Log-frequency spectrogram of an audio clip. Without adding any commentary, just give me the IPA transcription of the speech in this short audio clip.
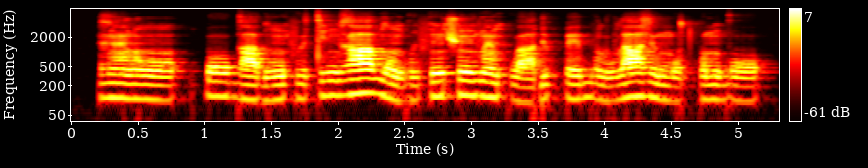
ɣ ɛ̃˨ l ɔ̃˨ | k͡p oː˧ ɡ aː˨ ɡʷ ũ˨ f ɨ˨ t i˧ ŋ ɣ aː˦ v ɔ̃˨ ɡʷ i˨ f ĩ˦ ʃ ũ˦ v ɛ̃˧ kʷ aː˨ ɗ ɨ˦ k͡p e˨˦ b o˨ l u˧ l aː˦ z ɨ˨ m o˨ t p ə˦ m ɡ o˧

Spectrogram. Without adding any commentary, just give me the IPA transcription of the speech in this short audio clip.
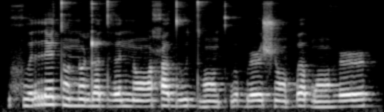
xʷ ə r ɛ t ɔ̃ n ɔ̃ ɖ ʌ dʱ ə n ɔ̃ ħ ʌ d̪ u dʱ ɔ̃ kʷʼ ʌ b ə˞ ʃ ɔ̃ ɓ ʌ b ɔ̃ ɦ ə˞

